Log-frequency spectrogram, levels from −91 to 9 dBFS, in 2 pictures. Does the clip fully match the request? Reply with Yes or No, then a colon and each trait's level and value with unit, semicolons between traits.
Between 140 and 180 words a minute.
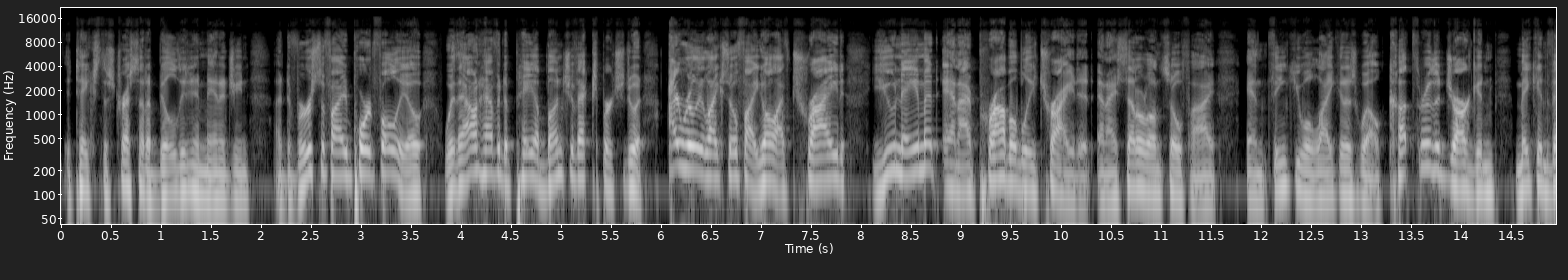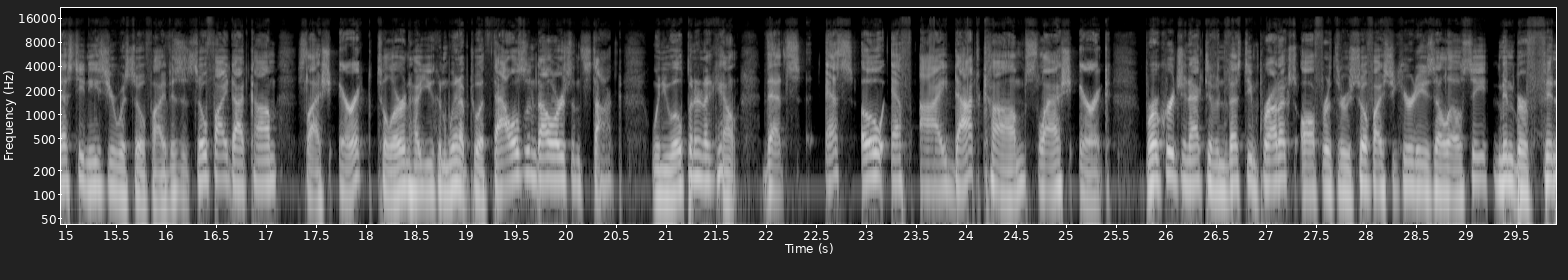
No: average, 195 wpm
